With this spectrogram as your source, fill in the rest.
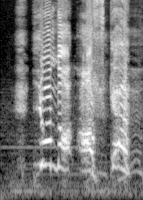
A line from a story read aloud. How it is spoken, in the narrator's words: Arthur screamed with every ounce of willpower he had left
